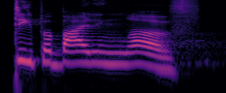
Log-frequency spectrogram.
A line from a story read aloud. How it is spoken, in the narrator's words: we shouted back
